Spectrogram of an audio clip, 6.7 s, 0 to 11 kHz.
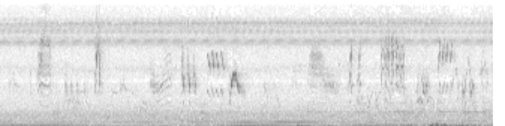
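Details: A singing Black-capped Vireo on the Goodwater Trail, Lake Georgetown, Williamson County, Texas, on 14 April 2019 gives short, varied phrases of sharp chirps and squeaky notes every second or so, over a steady high insect drone and low rumble.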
